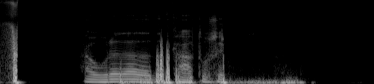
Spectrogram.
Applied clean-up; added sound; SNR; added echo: none; none; none; none.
